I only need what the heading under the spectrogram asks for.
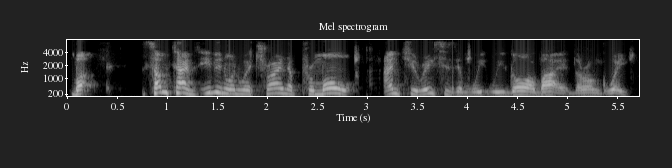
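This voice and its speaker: Earnest husky man on a video call. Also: high voice, moderate pace, a little mellow, muffled recording. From Iraq. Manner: earnest, repeats words while thinking. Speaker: guest speaker. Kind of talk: religious discussion. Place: home room on a video call.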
